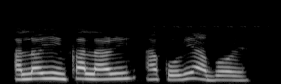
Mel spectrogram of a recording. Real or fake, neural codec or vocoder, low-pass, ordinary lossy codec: real; none; none; none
